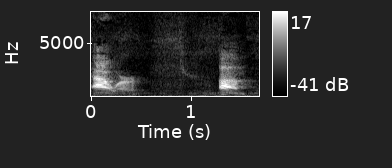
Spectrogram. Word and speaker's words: hour: Madoplita asks how to pronounce hour, like the time, like it's 5 o'clock on the hour. Hour, like O-U-R, and or, O-R. So when it comes to talking about the time, you say hour, like in 1 hour.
